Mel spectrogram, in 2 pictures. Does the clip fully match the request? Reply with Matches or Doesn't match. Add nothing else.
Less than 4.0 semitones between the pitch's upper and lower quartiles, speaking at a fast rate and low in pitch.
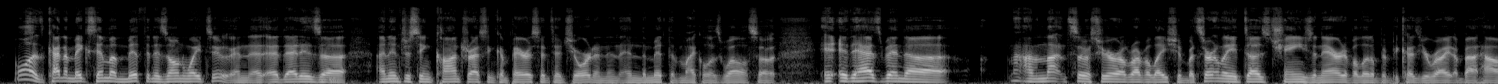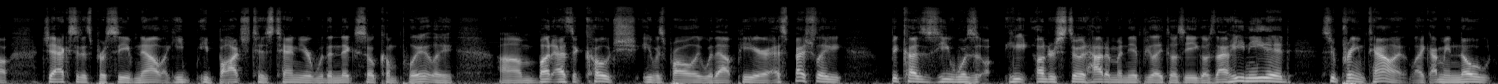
Doesn't match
